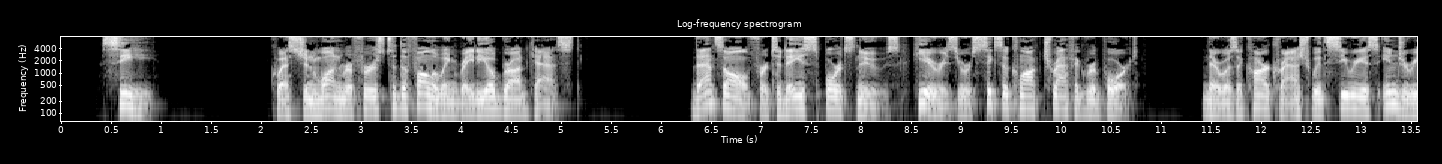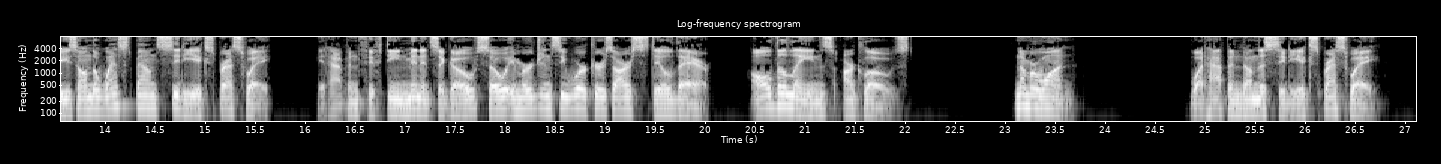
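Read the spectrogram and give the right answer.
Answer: A car crash with serious injuries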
